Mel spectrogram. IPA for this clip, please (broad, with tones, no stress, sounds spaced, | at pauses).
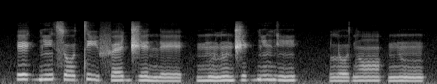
e˦ ɡ͡b ĩ˦ s o˦ t i˦˨ f ɛ˨˦ d͡ʒ e˦˨ n e˨ | m ũ˨ l ũ˧ d͡ʒ e˦ ɡ͡b ĩ˦ ɡ ĩ˧ | l o˨ d ɔ̃˧ | n ũ˨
